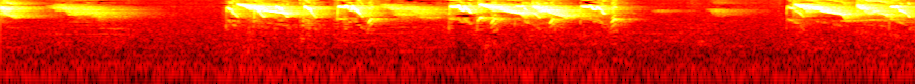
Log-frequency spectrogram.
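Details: Oriental white-eye female, buxtoni, in breeding condition, calling to a male. Dense clusters of very high, sharp chirps run for about two seconds, pause, then return in a final burst.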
